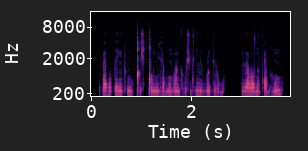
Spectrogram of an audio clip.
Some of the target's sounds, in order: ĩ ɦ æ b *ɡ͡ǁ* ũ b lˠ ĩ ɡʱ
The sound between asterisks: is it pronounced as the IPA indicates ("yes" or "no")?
no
